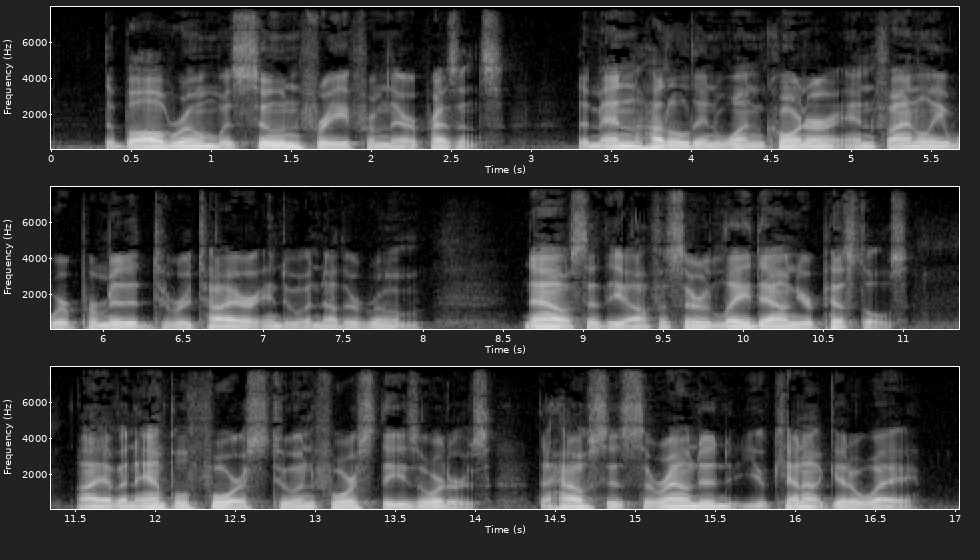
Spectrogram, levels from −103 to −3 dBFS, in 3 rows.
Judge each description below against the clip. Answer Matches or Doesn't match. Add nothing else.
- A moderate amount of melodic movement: Matches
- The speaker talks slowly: Doesn't match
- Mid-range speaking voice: Doesn't match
